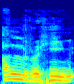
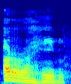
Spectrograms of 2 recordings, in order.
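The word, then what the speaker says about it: الرحيم: add allah to rahim the al-rahim is pronounced as ar-rahim the l goes silent so if allah the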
